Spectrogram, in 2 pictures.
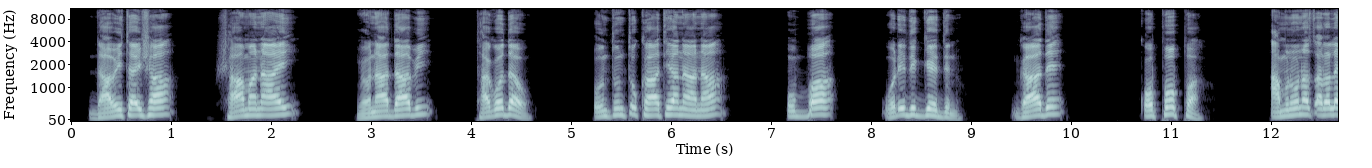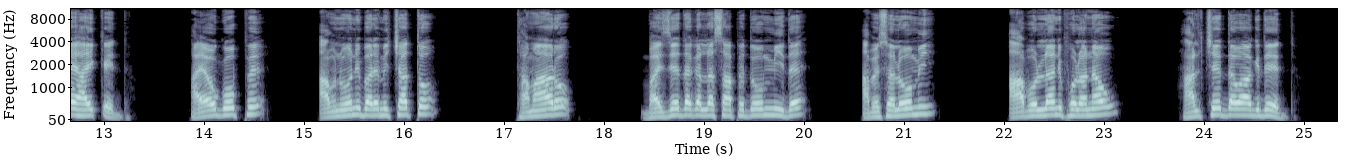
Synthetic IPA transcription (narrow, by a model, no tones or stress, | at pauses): d̪aːwɪt̪ɐɪʃ̬aː | ʃaːmɐnɐʔɐj | jonaːd̪aːbɪ | t̪ɐɡɔd̪ɐw | ʔʊnt̪ːʊnt̪ːʊkaːt̪ɪjɐnaːnaː | ʊbːaː | wɔɗɪd̪ɪɡːe̞ːd̪ːɪnɔ | ɡaːd̪ɛ | kʼɔpːɔpːɐ̰ | ʔɐmʊno̞ːnɐt͡sʼɐlɐlɐjhɐjkʼːe̞ːd̪ːɐ | ʔɐjɐwɡo̞ːpːɛ | ʔɐmno̞ːnɪbɐɾɛmɪt͡ʃːɐt̪ːɔ | t̪ɐmaːɾɔ | bɐjzːe̞ːd̪ːɐɡɐlːɐsːaːpːɛd̪o̞ːmːiːd̪ɛ | ɐbɛsɛlo̞ːmɪ | aːbɔlːɐnɪpɔlɐnɐw | hɐlt͡ʃːe̞ːd̪ːɐwaːɡɪd̪e̞ːd̪ːɐ̥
